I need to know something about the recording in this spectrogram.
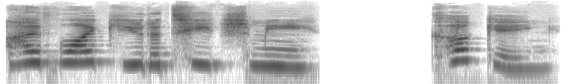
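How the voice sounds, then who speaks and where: A woman's voice: very high voice, slow. A woman playing an earnest, affectionate, sheltered young princess with a girlish manner in a video game fandub. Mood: hopeful, shy.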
